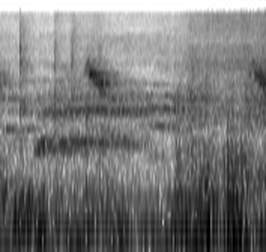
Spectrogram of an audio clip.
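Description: Near silence, with a low background hum and one short, faint, falling bird chirp a little under a second in.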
